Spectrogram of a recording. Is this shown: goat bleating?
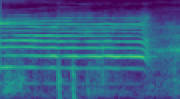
yes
